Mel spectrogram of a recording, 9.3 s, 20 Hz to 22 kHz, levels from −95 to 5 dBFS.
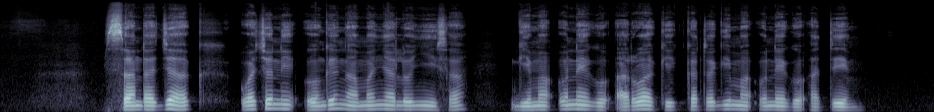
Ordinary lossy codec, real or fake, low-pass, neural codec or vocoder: none; real; 19.8 kHz; none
